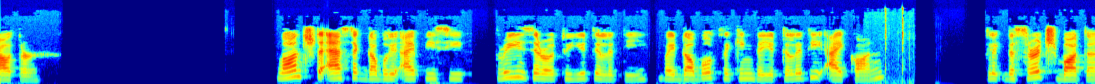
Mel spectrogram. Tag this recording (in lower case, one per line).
speech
